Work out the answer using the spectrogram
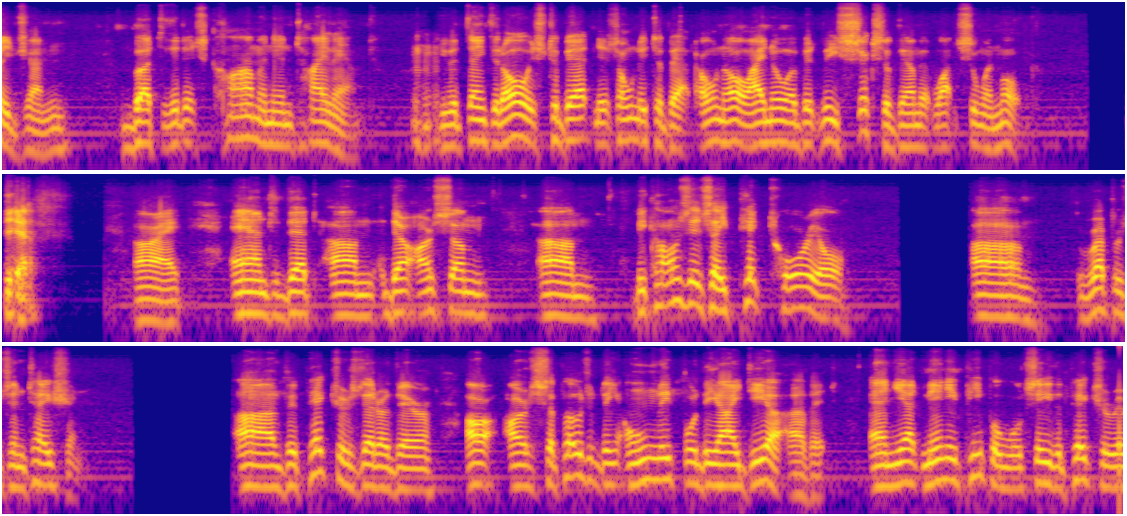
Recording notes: skype calls on this channel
